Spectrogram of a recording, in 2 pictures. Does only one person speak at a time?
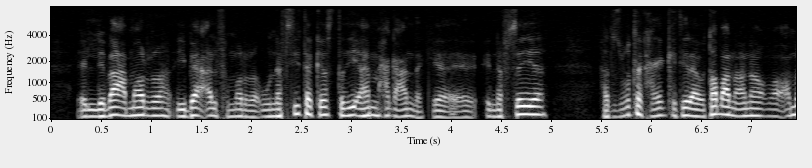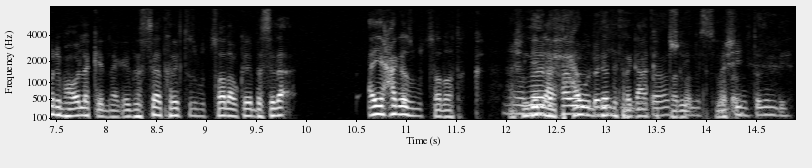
No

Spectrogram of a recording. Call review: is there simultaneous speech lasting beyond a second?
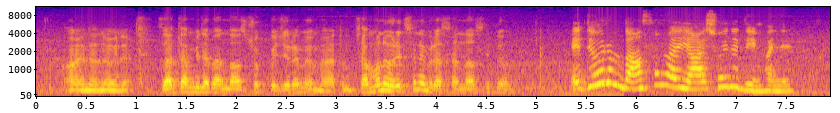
No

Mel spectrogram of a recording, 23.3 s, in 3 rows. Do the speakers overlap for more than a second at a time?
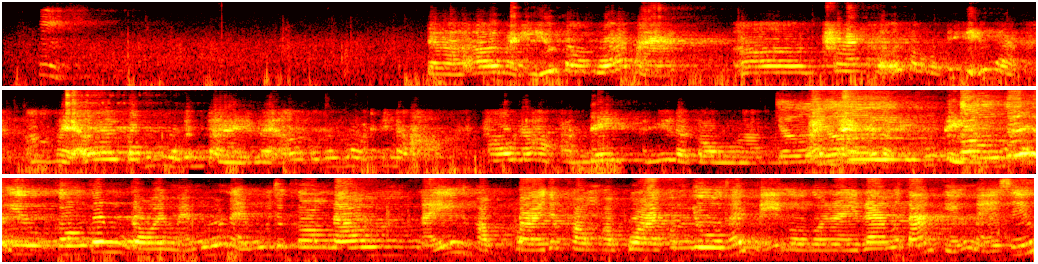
Yes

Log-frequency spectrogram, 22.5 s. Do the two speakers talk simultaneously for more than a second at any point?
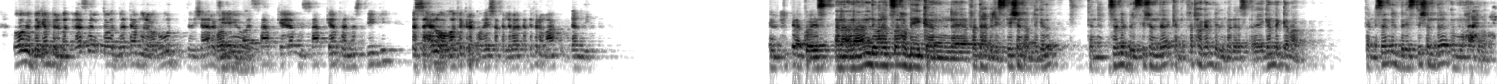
No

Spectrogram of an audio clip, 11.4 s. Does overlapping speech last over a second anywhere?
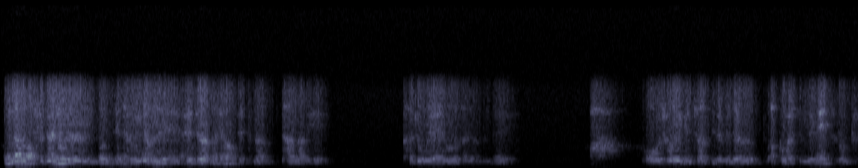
Yes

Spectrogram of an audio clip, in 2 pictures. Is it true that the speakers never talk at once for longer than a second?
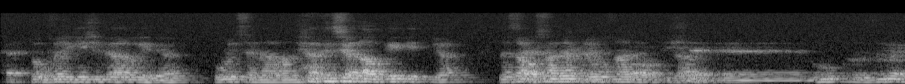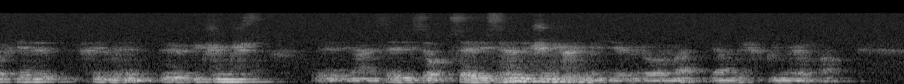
No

